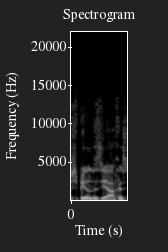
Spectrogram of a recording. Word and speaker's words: Spiel des Jahres: diar things as no the day after the Spiel deak's nominations were announced am I pronouncing it okay Oliver that's perfect y thank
